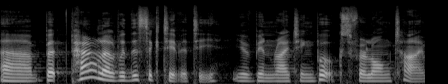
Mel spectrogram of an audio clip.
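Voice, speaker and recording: A woman speaks with a Swedish accent in a very deep, low pitch. The recording is very clean, with a silent background. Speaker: science journalist, interviewer. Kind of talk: stage interview. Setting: stage with audience.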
